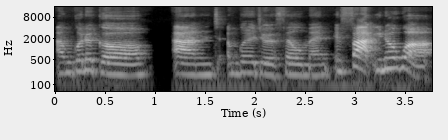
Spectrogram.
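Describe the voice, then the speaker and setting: Bright and sharp in tone, a woman with a Lancashire accent speaks at a medium pitch with ordinary pitch variation. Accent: Oldham, Lancashire English. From northern England, Oldham. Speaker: YouTuber. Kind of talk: casual live stream chat. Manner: animated.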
